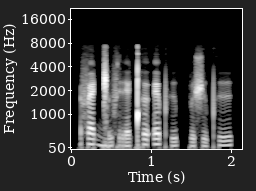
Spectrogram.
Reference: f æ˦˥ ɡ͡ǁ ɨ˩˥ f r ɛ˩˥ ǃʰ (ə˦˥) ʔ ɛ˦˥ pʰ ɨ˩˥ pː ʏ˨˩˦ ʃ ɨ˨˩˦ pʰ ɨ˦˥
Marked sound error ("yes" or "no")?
no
